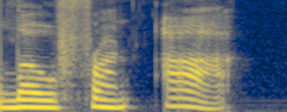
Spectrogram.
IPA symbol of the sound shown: a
